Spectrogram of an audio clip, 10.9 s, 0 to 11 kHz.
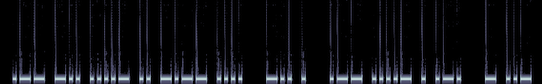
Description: Morse code, heard as a keyed tone, about 17 wpm, 700 Hz. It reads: WD4IYH DE W4ER TU
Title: Practice QSO - Exchange 4 - Ending - 17wpm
